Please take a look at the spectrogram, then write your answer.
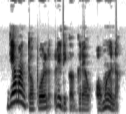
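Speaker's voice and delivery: ordinary delivery, nothing marked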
